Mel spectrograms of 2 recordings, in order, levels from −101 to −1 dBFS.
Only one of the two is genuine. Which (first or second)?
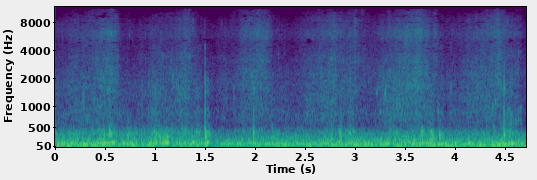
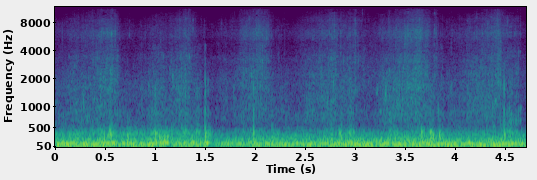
second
